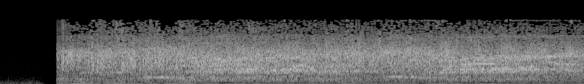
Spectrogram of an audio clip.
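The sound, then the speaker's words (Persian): Applause erupts at a treaty signing ceremony in a five-star hotel hall in Doha. The clapping starts abruptly and holds a dense, even clatter for about five seconds. “این صدای تک تک در هتل 5 ستاره اشراتون دوحه بعد از آن در فضای تالار بلند شد”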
